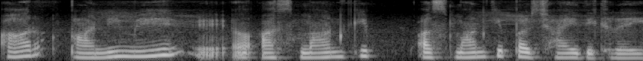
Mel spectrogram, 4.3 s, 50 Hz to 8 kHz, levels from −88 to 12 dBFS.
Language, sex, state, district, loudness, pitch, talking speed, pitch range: Hindi, female, Uttar Pradesh, Jalaun, -22 LUFS, 185 Hz, 165 wpm, 175-215 Hz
